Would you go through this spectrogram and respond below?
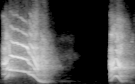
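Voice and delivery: "Ah!" shouted very high then dropping hard; falling fourth tone. Acted. Dentist story scream showing falling fourth tone, loud. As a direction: scream "Ah!" from way up crashing down. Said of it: "the dentist screamed".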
